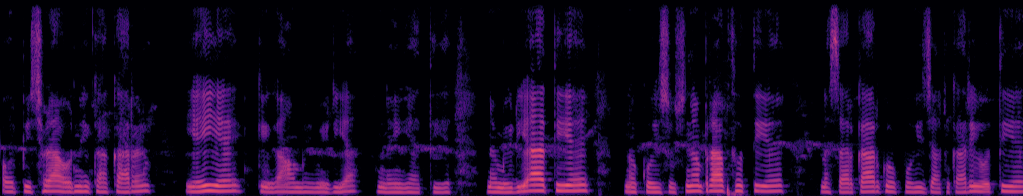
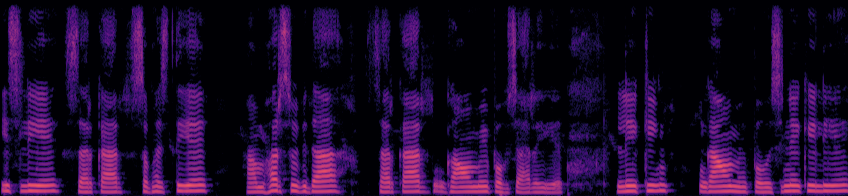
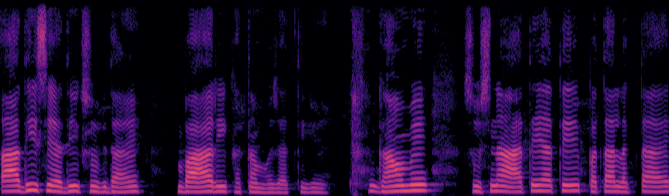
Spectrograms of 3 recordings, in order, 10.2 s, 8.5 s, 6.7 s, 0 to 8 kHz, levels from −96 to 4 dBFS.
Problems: constant background noise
